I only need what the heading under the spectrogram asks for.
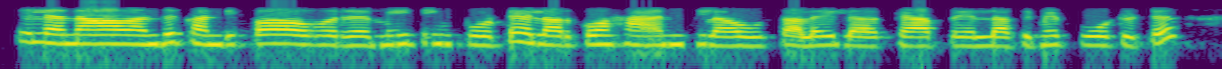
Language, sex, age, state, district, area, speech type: Tamil, female, 30-45, Tamil Nadu, Tiruvallur, urban, conversation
